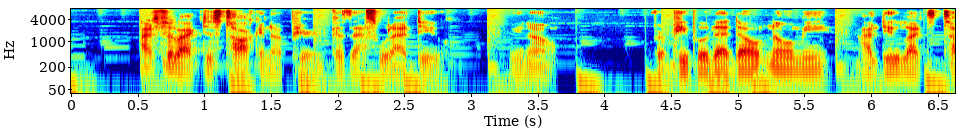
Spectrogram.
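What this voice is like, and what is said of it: Usual voice. Nothing is said of it.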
